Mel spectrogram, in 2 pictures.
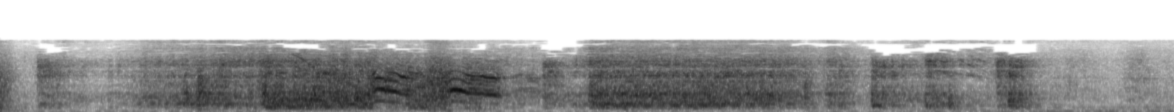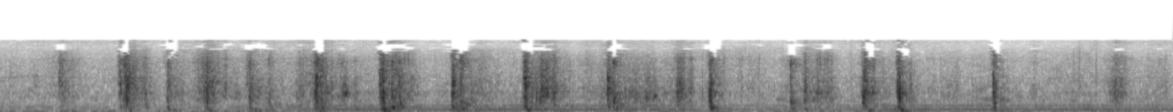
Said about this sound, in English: We fired a lot of shots that way. I think we hit them all.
